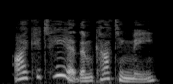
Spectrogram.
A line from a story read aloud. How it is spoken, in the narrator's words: she said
